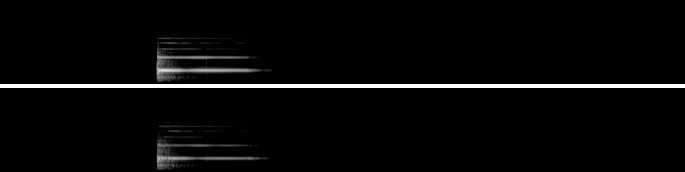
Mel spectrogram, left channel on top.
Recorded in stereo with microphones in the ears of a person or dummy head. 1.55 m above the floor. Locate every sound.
1.6 s a piano: 60° left (ahead or behind), 0.9 m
